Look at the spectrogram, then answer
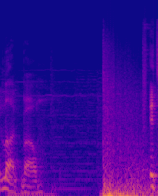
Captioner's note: cannon fire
